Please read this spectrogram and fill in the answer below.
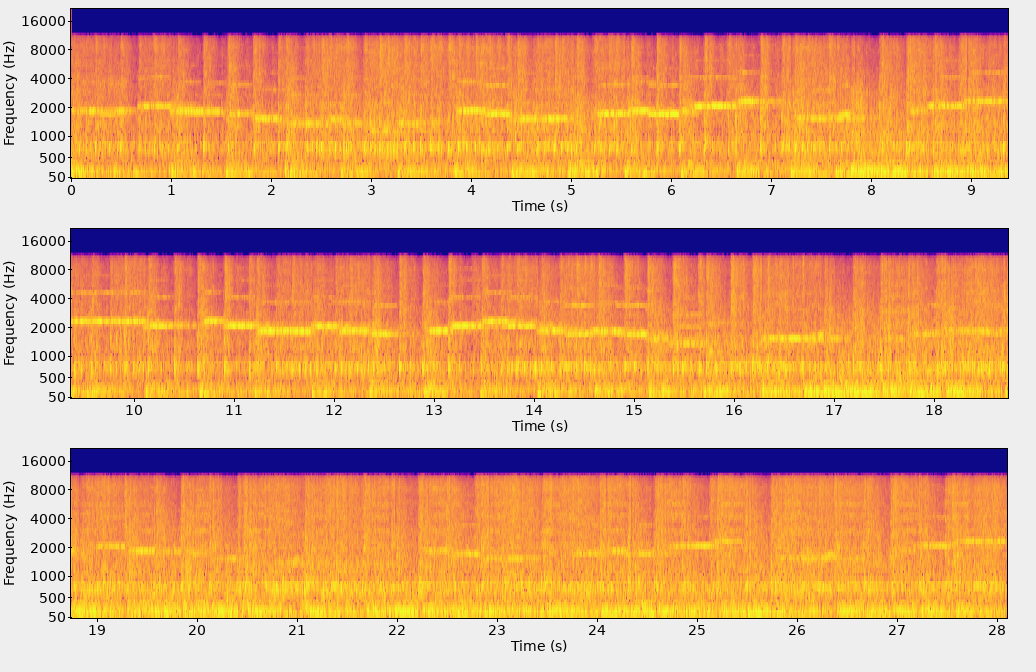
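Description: Marching flute band playing a tune: many flutes together carry a high melody that steps up and down, over steady side-drum and bass-drum beats.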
